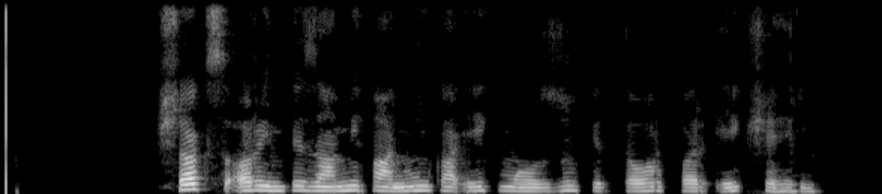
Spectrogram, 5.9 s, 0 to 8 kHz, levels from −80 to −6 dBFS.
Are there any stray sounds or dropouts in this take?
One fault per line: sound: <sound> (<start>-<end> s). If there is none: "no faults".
no faults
